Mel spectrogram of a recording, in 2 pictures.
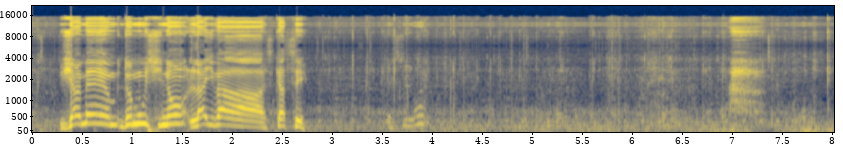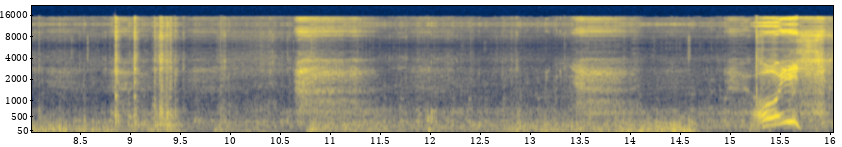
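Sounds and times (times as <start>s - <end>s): water swishes: 0.0s - 16.0s
water washing against boat hull: 0.0s - 16.0s
wind on microphone: 3.6s - 15.3s.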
